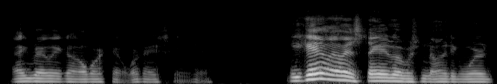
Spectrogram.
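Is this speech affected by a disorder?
Yes: cerebral palsy; present from birth.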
